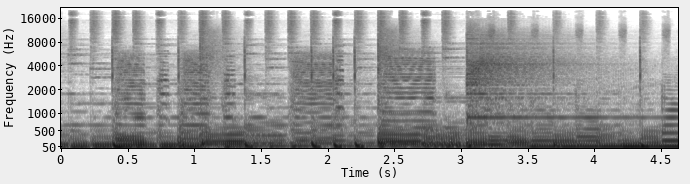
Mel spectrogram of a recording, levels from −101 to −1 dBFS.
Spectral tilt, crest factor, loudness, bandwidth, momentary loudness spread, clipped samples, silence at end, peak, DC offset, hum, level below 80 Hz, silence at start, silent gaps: -5.5 dB/octave; 14 dB; -21 LUFS; over 20 kHz; 4 LU; under 0.1%; 0 s; -4 dBFS; under 0.1%; none; -22 dBFS; 0 s; none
